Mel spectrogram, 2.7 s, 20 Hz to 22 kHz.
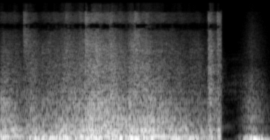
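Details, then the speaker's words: Top-load washer (Whirlpool/Kenmore/Maytag-type) in spin: heavy, uneven banging, thumping and shaking, caused by worn suspension dampening rods (part W10780048); fix is replacing the rods. "if your washer is making this horrible noise"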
